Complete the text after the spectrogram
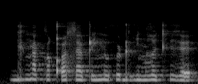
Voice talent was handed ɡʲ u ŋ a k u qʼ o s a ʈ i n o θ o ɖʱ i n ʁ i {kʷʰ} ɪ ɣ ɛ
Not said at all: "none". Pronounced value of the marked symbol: kʰ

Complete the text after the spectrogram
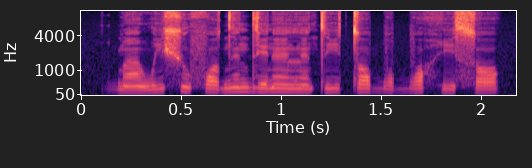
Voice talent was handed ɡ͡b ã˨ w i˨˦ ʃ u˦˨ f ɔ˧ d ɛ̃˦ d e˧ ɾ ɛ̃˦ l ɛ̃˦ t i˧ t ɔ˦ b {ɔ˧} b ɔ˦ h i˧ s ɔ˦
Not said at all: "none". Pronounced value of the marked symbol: ɔ˧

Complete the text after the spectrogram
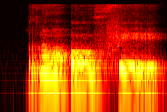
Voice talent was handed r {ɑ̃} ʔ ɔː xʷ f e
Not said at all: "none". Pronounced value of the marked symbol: ɑ̃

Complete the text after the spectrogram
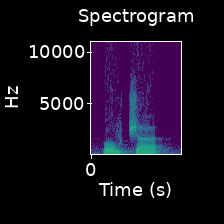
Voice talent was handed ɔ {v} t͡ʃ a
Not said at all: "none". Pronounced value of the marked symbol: v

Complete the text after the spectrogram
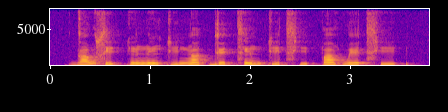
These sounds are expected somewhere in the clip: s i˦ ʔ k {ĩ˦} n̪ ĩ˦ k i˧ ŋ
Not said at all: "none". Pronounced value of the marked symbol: ĩ˦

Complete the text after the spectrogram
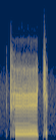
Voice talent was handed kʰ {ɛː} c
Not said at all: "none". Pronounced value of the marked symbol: ɛː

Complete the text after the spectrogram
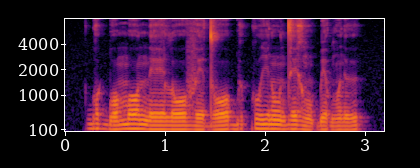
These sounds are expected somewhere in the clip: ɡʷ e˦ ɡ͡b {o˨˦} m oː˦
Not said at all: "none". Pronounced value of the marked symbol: o˨˦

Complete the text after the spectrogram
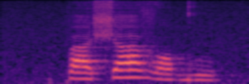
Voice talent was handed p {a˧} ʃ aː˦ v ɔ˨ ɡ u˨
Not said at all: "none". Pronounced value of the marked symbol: a˧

